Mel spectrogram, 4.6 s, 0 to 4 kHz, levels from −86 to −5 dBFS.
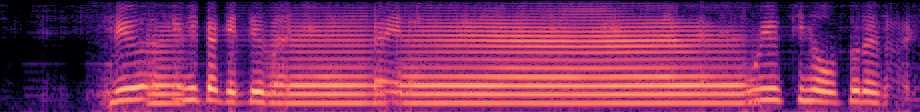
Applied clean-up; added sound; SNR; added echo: neural separator model SepFormer WHAMR!.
